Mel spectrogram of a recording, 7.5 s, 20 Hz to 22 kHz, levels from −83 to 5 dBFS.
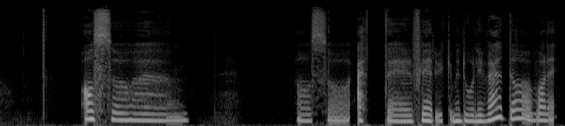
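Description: Speech with generation loss throughout. It sounds swirly, smeared and hollow, with blurred attacks. That is likely from about seven rounds of MP3 re-encoding at around 96 kbit/s.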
